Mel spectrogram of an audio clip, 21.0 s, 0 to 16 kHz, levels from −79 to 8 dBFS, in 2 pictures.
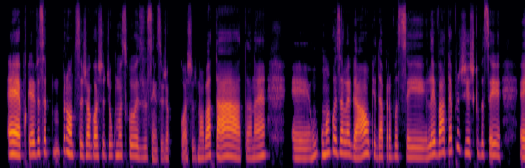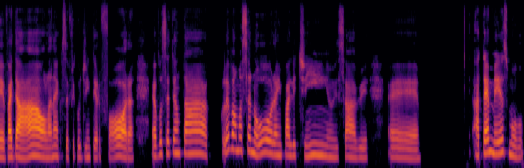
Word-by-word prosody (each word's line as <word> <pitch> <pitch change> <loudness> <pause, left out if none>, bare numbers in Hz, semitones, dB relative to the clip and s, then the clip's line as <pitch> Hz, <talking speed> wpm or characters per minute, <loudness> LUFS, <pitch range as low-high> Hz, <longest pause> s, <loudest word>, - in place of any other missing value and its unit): É 225 -1 +9
porque 220 - -6
aí 225 +1 +2
você, 255 +1 -3
p 250 - -27 0.2
pronto 235 -5 +1
você 215 - -5
já 210 +1 0
gosta 205 +1 -2
de 205 - -9
algumas 210 0 -7
coisas 195 -4 -5
assim, 165 -4 -8
você 150 - -12
já 165 +1 -9 0.2
gosta 165 +1 -8
de 165 - -21
uma 165 0 -6
batata 185 -4 +4
né. 190 +5 -3 0.5
Eh 165 -1 -5
u 210 +8 -9
uma 235 +3 -2
coisa 255 -2 -2
legal 225 0 +2
que 230 - -9
dá 190 -1 -2
para 185 0 -7
você 175 -2 -5
levar 235 +5 +2
até 265 +1 -3
para 325 +6 -10
os 345 - -10
dias 250 -3 -4
que - - -13
você, 220 -2 -2 0.4
eh, 175 -2 +1
vai 180 +3 +6
dar 180 -1 +8
aula, 180 0 +7
né, 195 0 -2
que - - -25
você 180 - -8
fica 180 - -14
o - - -12
dia 180 +1 -11
inteiro 170 -1 -8
fora, 170 -2 +1 0.3
é 195 - -1
você 235 +3 -4
tentar 240 -2 +1 0.3
levar 310 +3 0
uma 290 -1 -3
cenoura 245 -3 -1
em 210 - -6
palitinhos, 205 -3 -5
sabe, 170 -2 -4 0.4
eh, 165 -3 -5 1.1
até 205 +5 +5
mesmo, 230 -7 -2
200 Hz, 170 wpm, -23 LUFS, 175-230 Hz, 1.1 s, É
